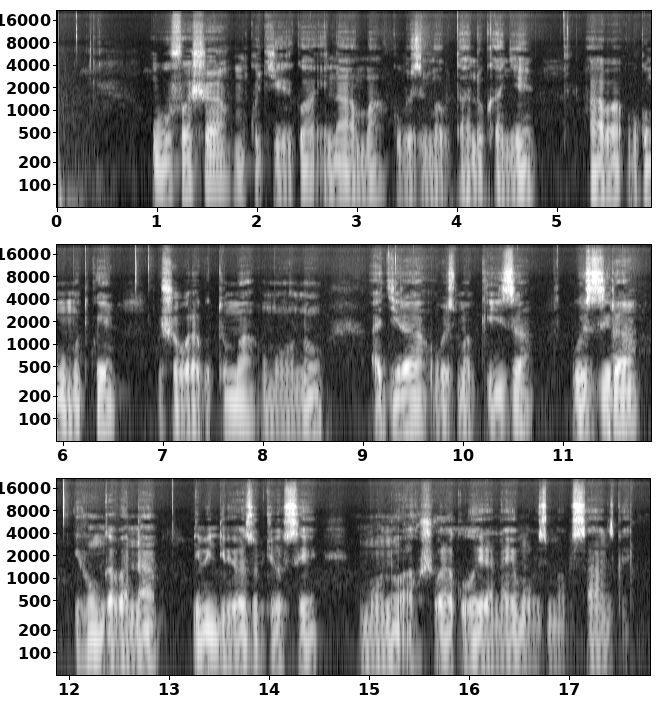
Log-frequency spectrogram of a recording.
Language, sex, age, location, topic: Kinyarwanda, male, 25-35, Kigali, health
